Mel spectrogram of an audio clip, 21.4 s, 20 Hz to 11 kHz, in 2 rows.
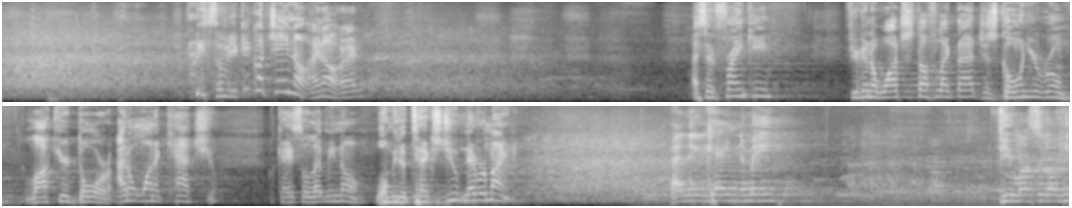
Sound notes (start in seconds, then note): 0.0 audience laughing; 2.3 speaks in foreign language; 4.0 audience laughing; 15.8 audience laughing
